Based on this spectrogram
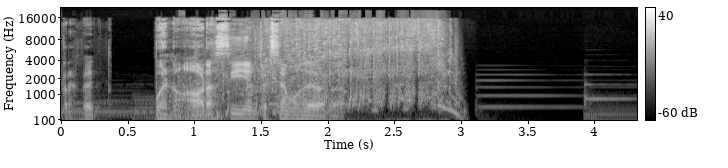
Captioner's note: rewind sounds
